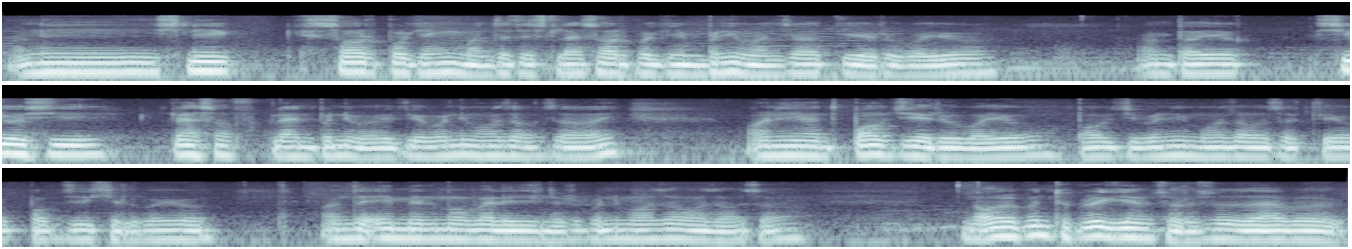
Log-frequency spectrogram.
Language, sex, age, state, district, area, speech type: Nepali, male, 30-45, West Bengal, Darjeeling, rural, spontaneous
